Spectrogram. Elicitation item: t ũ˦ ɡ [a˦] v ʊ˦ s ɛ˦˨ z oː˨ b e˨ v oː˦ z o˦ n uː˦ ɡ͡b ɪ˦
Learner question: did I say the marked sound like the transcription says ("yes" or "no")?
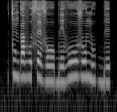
yes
